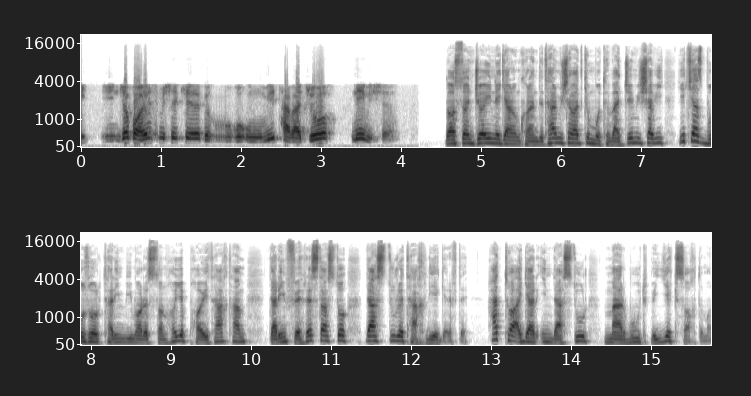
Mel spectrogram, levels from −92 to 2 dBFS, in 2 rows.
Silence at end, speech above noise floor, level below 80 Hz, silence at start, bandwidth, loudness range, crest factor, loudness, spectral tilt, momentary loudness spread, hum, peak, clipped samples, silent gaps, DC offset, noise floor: 0 s; 45 dB; -64 dBFS; 0 s; 16 kHz; 7 LU; 16 dB; -21 LUFS; -4.5 dB/octave; 12 LU; none; -4 dBFS; under 0.1%; none; under 0.1%; -65 dBFS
